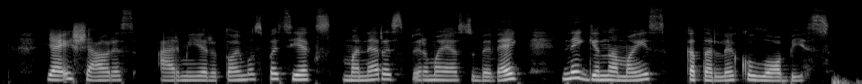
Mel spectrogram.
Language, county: Lithuanian, Šiauliai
